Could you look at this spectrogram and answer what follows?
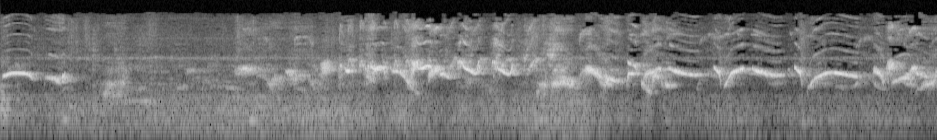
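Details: Hwamei kept in a cage as a champion singer and fighter gives a fast, vigorous song of repeated looping whistles, building into rapid clear notes several times a second.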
